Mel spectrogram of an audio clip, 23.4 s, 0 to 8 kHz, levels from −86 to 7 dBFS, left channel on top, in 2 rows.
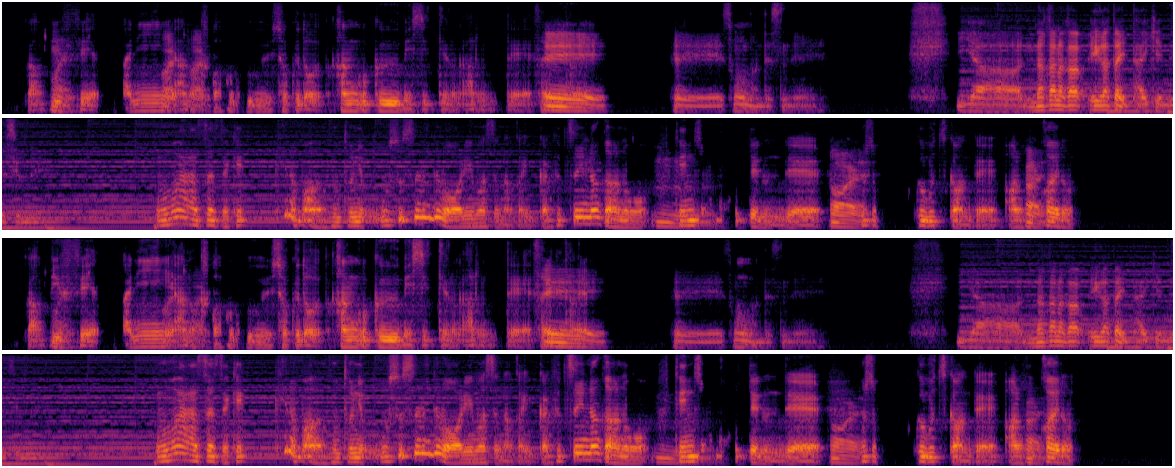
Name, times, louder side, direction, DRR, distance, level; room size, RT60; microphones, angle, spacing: voice 1, 0.3-5.9 7.4-7.6 13.3-14.2 14.4-18.2 18.5-19.9 20.3-20.5 20.9-22.4, right 2 dB, 60° right, 1.6 m, -25 dB
voice 2, 1.6-2.1 5.4-6.0 6.7-8.1 9.1-12.1 18.3-18.8 20.0-20.4 21.9-22.2, left 4 dB, 80° left, 1.2 m, -29 dB
sound 1, 9.6-17.2, right 1 dB, 15° right, 1.8 m, -40 dB
head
